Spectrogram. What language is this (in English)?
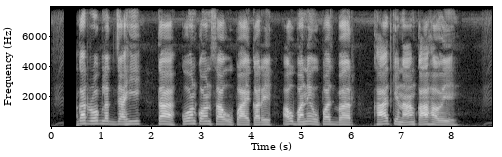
Chhattisgarhi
